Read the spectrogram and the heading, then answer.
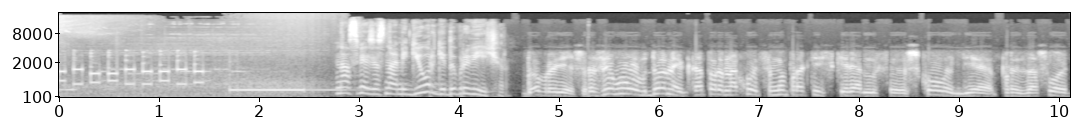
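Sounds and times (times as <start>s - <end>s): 
telephone keypad two-note dialing beeps: 0.0s - 3.0s
speech: 2.9s - 10.0s.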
